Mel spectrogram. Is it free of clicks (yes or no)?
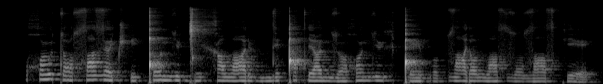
no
